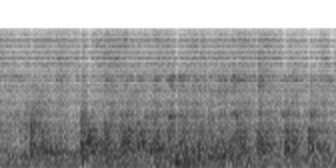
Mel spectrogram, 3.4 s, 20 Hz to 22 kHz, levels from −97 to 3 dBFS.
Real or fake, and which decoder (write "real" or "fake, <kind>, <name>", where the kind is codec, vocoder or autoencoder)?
fake, codec, HILCodec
